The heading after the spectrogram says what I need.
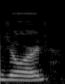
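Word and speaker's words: Georges: Rebecca Steve first day George the S is silent moves into a new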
